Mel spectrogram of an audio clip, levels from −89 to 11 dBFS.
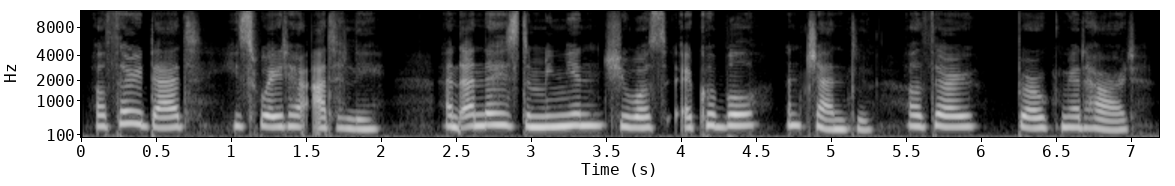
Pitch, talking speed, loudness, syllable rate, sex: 255 Hz, 160 wpm, -19 LUFS, 5.4 syllables/s, female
